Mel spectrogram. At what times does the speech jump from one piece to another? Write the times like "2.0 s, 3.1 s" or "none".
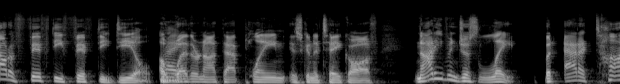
none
